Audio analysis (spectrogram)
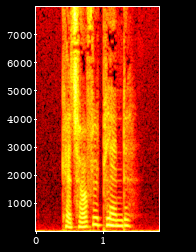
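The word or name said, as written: kartoffelplante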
